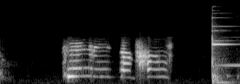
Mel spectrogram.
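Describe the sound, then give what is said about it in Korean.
A short stretch of someone talking, then a single bright bell ding, the wrong-answer bell of a KBS phone-in quiz show, struck sharply at the end and left ringing loudly with steady tones. “예 알아도 땡 예. 몰라도 자, 땡.”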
